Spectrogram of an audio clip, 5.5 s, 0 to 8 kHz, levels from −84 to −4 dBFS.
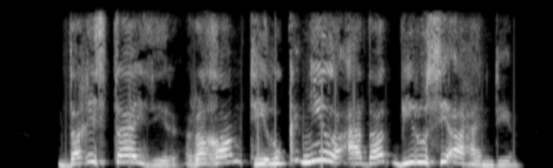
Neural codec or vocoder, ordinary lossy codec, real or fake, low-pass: none; AAC, 48 kbps; real; 7.2 kHz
